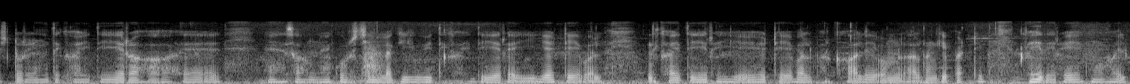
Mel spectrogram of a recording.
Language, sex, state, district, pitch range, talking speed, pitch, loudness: Hindi, male, Maharashtra, Aurangabad, 100-110 Hz, 180 wpm, 105 Hz, -19 LUFS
